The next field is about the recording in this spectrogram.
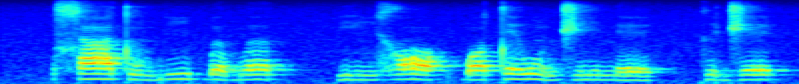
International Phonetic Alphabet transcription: s aː˦ t ũ˨ b iː˦ ɓ ə˨˦ b ə˦ | j iː˨ ɣ ɔ˦˨ | ɓ ɔ˧ t e˦ w ũ˨ d͡ʒ iː˧ n e˨ | k ɨ˨ d͡ʒ e˦

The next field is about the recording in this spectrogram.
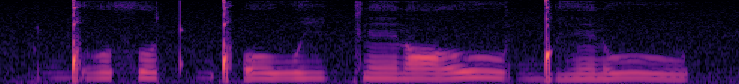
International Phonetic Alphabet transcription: ɡ͡ǃ o θ o t ǃʼ o w i k ɾ ẽ ɾ ɒ ɣ u ɡ͡ǃ ẽ ɾ u

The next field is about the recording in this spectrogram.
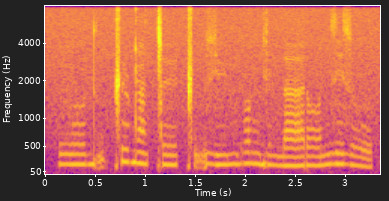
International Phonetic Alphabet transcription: v o d̪ ṵ ǁ y ɖ ã ǀ ø ǁ ṵ z y m b ɔ ŋ ɡ ɪ n a ɾ ɔ n z ɪ z o

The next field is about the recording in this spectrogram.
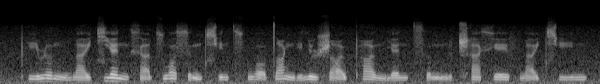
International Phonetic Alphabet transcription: pʰ i˧˥ ɻ ɤ˥˩ ŋ m w a˧˥ ɪ̯ t͡ɕ j ɛ˥˩ n x ä̰˨˩ t͡s w ɔ˥˩ s ʊ̰˨˩ ŋ t͡ɕʰ i˦ n t͡sʰ w ɔ̰˨˩ t̪ ɑ˥˩ ŋ i˧˥ l y˧˥ ʂ ɑ̰˨˩ ʊ̯ pʰ ɑ˥˩ ʊ̯ n̪ j ɛ˧˥ n t͡sʰ ɤ̰˨˩ ŋ n̪ i˦ ʈ͡ʂʰ ä˥ x e˥ ɪ̯ f w a̰˨˩ ɪ̯ t͡ɕʰ i˥ n

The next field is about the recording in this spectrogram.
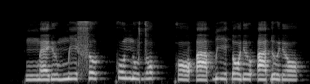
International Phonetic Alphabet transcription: ŋ͡m ɛ˩˧ ɾʲ u˧˩ m i˥˧ s ɤ˥˧ kː o˥ n u˧ d ɔ˥ kː ɔ˧˩ ʔ a˧˩ ɓ i˥˧ ɗ ɔ˥ ɾʲ o˥˧ ʔ a˥˧ ɗ ɯ˥˧ ɾʲ ɔ˧

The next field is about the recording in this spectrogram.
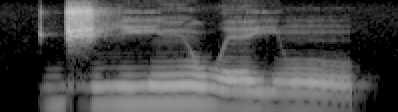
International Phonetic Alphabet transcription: d͡ʒ i˧ j ĩ˧ w e˨ j ũ˨

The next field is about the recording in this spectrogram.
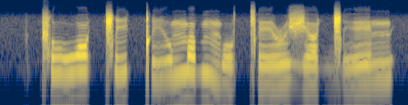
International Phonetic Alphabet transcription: ǁ u˧ w ɔ˥ ǁ i˧˥ ǃ i˩˧ ʊ̯ m ɐ˥ b m o˩ ǀ e˩˧ ɹ ʒ ɐ˩ ɡ͡ǁ e˩˧ n

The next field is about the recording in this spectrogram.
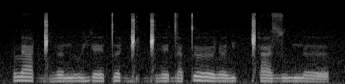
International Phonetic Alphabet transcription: l a ɡ͡ǁ ɜː n̪ ɵː j ɛː t̪ ɜ ɡ͡ǁ i ɡ͡ǁ ɛː d a t̪ œː l ɜ l i ǁʰ a z u n̪ ɜː

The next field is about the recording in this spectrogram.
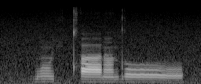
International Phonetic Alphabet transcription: b õː ç cʰ aː ɾ ã d oː

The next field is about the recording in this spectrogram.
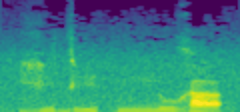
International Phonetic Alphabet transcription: ɣ i d i | nː u ɣ a

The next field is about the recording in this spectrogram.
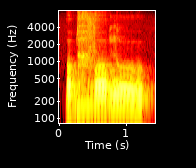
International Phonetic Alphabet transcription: o b ɾ a̤ v oː b ɲ uː

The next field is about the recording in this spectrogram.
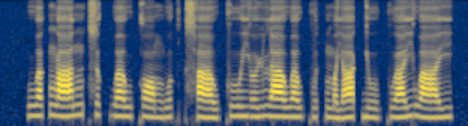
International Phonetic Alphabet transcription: w ɐ˨˥ k̚ ŋ aː˨˥ n t͡s ʊ˧ k̚ w ɐ˨ w k ɔː˨˩ m w ʊ˨˥ k̚ t͡sʰ aː˨˩ w k uː˧ j ɵ˨˥ ɥ l aː˧ w ɐ˧ w kʷ ɐ˨˥ t̚ m ɐ˨˩ j aː˧ k̚ j uː˨˩ kʷ aː˨˥ j w aː˨˧ j

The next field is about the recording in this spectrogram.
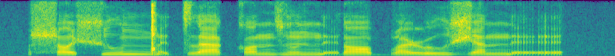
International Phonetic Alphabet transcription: ɬ ɒ ʃ u ŋ͡ǃ ɛ̰ t l a k ɒ n z ũ n ɛ̰ ɾ ɒ b ɑ ɭ u ʒ a n ɛ̰

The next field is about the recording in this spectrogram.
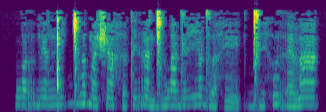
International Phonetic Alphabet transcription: w ɔ˨ r b ẽ˨ ɐ̯ ŋ͡ǃ i˨˦ ɡ͡ǀ u˦ ɐ̯ b ã˨ ʃ ã˦˨ h ə˨ t i˦ r ã˨ ɡ͡ǀ ø˦ w a˦ d ø˦ ɦ i˦ ɐ̯ d u˨ ɐ̯ h ẽ˨ | ɡ͡ǀ e˨ h u˦˨ r æ˨ v ã˦

